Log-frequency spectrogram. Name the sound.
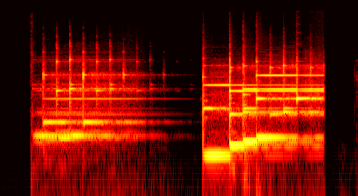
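telephone ringing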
